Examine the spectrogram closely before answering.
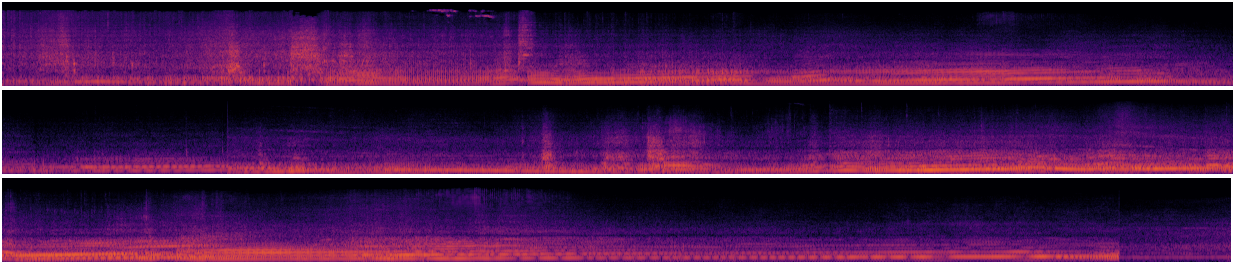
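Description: Rally car engines rev hard and shift gears up and down.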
